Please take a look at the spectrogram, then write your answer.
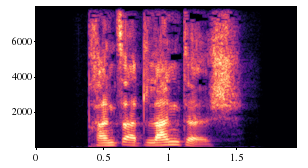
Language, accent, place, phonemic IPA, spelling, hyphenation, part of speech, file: German, Germany, Berlin, /tʁansʔatˈlantɪʃ/, transatlantisch, trans‧at‧lan‧tisch, adjective, De-transatlantisch.ogg
- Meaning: 1. transatlantic (pertaining to the crossing of the Atlantic ocean) 2. pertaining to the relationship between Europe and North America, especially the US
